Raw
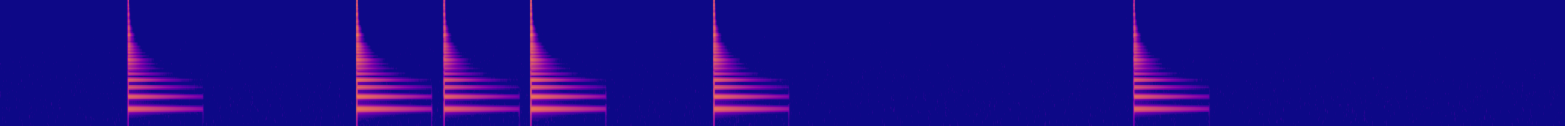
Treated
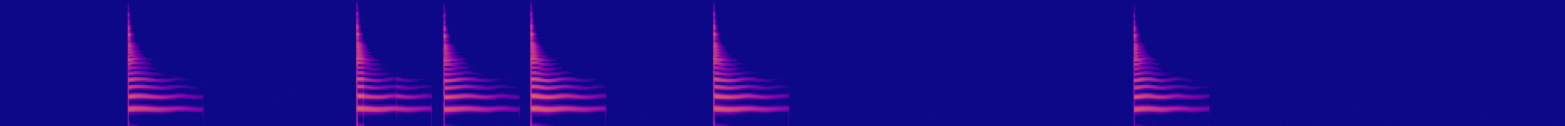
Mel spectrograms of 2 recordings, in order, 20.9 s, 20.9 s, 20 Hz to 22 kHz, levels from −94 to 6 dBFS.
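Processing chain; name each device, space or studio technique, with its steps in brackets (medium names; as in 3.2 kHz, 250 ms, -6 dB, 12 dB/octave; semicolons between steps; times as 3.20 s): 4.84–5.28 s: peaking EQ 1.6 kHz -10 dB 1.9 oct; compact cassette (saturation -17.5 dBFS, distortion -10 dB; low-pass 9.8 kHz 12 dB/octave; wow and flutter; white noise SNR 35 dB); trim -5.5 dB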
